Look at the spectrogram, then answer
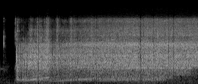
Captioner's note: blender chopping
